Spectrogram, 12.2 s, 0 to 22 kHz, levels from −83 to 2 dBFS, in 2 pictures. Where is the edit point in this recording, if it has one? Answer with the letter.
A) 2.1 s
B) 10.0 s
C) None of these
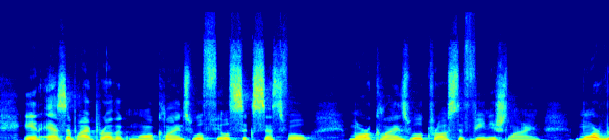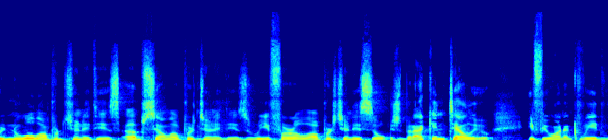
B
